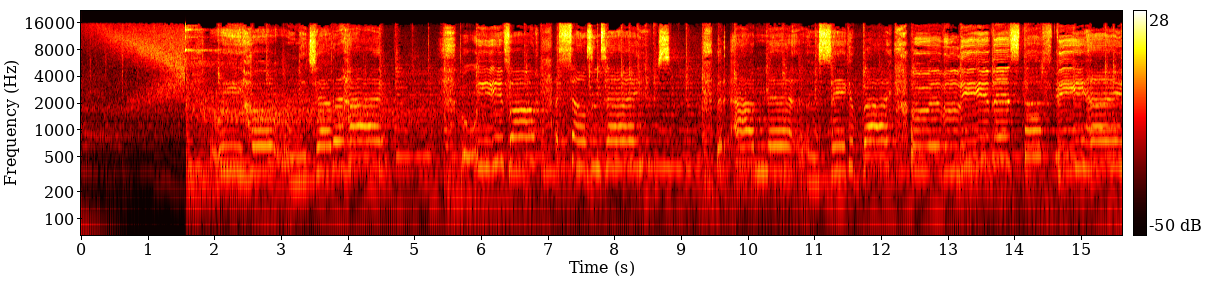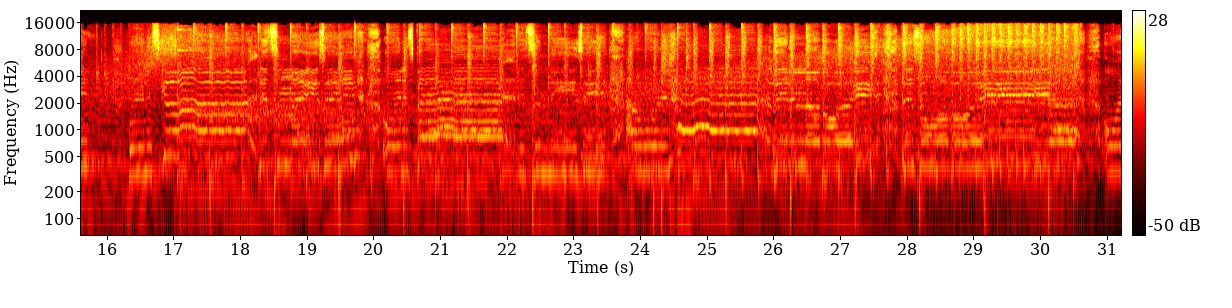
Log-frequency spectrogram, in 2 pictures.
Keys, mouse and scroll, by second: 5.2 Down, 6.3 Up, 11.9 ctrl+Num_Lock, 11.9 click, 12.5 ctrl+r, 13.2 right click, 14.7 click, 22.2 Down, 23.2 Up, 27.8 click.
